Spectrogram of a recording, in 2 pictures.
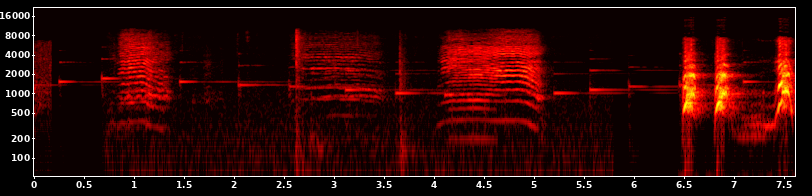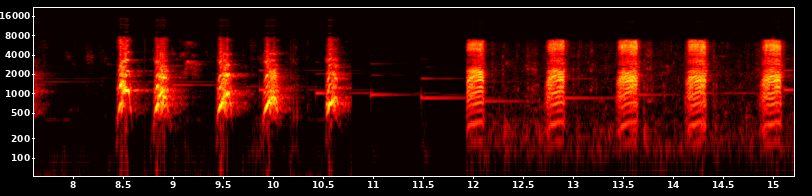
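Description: Soft background music under animal calls. A dog barks about nine short barks in quick runs, then a duck quacks five times in an even series near the end; a few fainter calls come first.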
